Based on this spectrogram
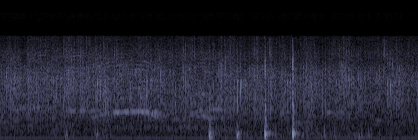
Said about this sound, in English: If you're thankful for it, you ought to clap your hands and praise the Lord even now.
